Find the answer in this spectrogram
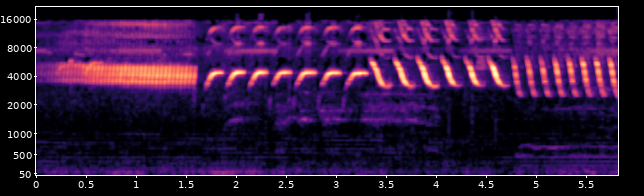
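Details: Energetic canary song with long trills, intended to stimulate young canaries: a steady buzzy roll, then a series of evenly spaced swooping whistles that speed up into quick descending notes near the end.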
